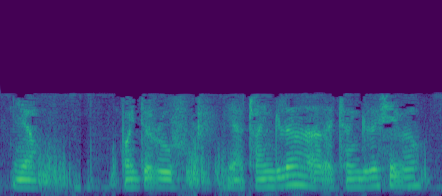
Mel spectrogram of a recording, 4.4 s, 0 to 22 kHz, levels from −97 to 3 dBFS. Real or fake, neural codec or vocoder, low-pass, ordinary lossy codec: real; none; 3.6 kHz; MP3, 16 kbps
